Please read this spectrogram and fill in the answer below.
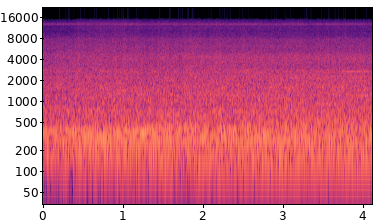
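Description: Krone BiG X 770 forage harvester running at work in maize, a steady, constant purr of engine and chopping machinery with an unchanging hum. The evenness of the purr is the sign of a constant flow of crop through the machine, from the pre-compression rollers to the crop accelerator.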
